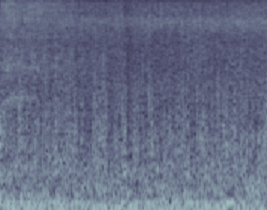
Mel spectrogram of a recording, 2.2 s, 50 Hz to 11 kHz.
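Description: Harley-Davidson Road Glide's Milwaukee-Eight 107 V-twin running at a steady cruise with an even, unchanging note, under a steady rush of wind and road noise.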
